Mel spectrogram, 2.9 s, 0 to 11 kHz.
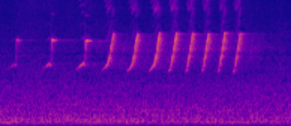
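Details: Northern cardinal singing its early morning song at close range, filmed in March 2011: a few slurred whistled notes, then eight quick rising whistles repeated about every fifth of a second, in a quiet background.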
